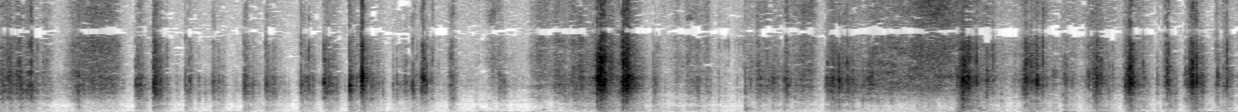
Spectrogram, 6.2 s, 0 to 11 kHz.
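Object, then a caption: Clear plastic blister pack with card backing. A hand-sized, card-backed clear plastic blister pack holding 10 colored mechanical pencils, with hollow blister bubbles over the pencils, is held and turned while fingertips and short nails tap and scratch across the plastic. The result is a dense run of quick, bright, crinkly taps and scratches with almost no low end and very short ring.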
